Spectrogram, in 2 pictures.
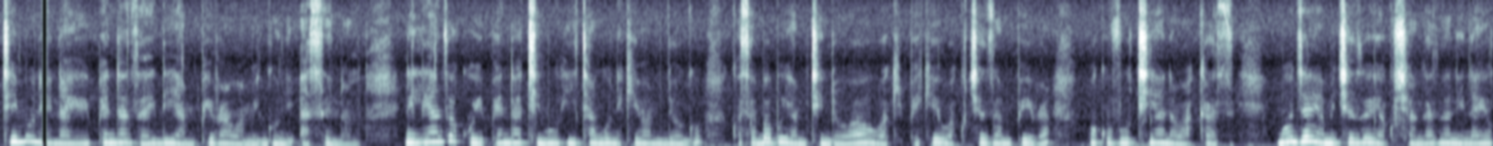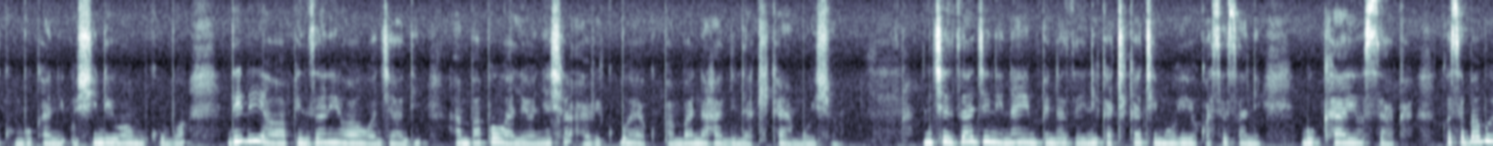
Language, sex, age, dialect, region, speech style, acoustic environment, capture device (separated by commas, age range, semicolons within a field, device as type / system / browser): Swahili, female, 18-24, Kenya - Nairobi Sheng-influenced, Kenya, focused; relaxed, silence; appliances, mobile / Linux / Chrome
